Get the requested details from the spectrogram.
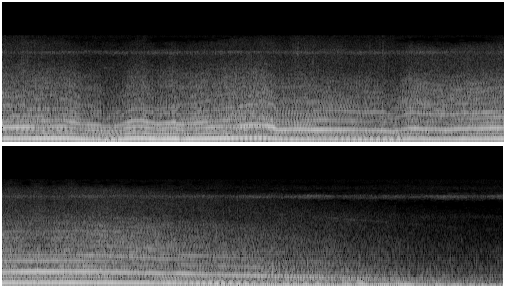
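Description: A video game car engine revs as the car drives.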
